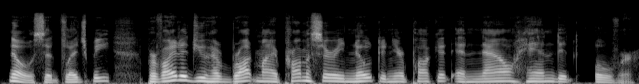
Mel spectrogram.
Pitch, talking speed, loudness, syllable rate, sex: 135 Hz, 170 wpm, -18 LUFS, 4.8 syllables/s, male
